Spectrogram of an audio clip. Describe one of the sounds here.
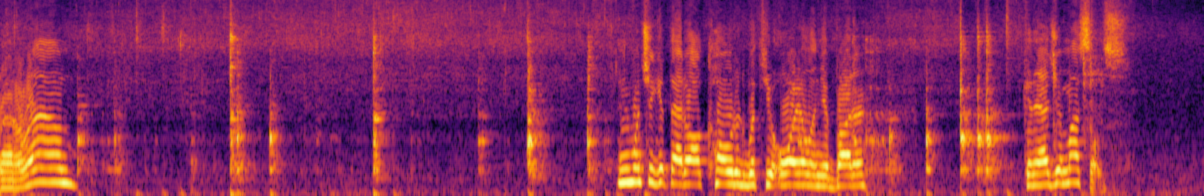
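A wooden spoon scrapes and stirs in a metal pan.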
